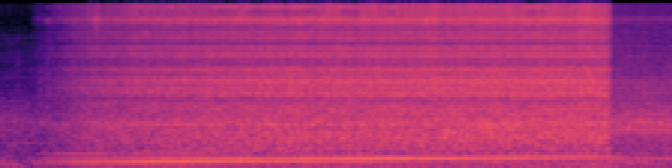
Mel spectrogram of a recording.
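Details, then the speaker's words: Audi Quattro driven hard after fuel pump replacement, before a rally road trip: smooth, even engine hum climbing gently in pitch with revs, no knocks or misses; pump holding, no leaks, healthy running. "Always good to give the car a good bashing before a road trip. Try to break anything when you're close to home. Seems like she's holding together pretty good."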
